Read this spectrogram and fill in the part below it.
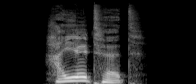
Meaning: inflection of heilen: 1. second-person plural preterite 2. second-person plural subjunctive II
- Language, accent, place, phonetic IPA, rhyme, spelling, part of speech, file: German, Germany, Berlin, [ˈhaɪ̯ltət], -aɪ̯ltət, heiltet, verb, De-heiltet.ogg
